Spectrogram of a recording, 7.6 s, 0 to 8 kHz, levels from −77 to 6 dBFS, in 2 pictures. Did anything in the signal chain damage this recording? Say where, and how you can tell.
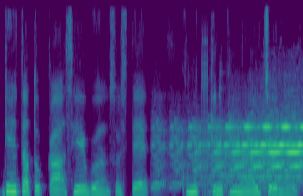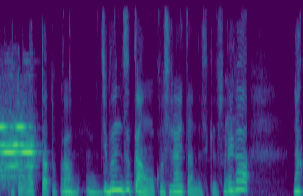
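Yes. Feedback howl, 1.8 to 4.46 s: an acoustic loop between two devices in the same room, from loudspeaker back into microphone, gains level on each trip. It settles into a tone around 2 kHz, peaking about 6 dB above the speech, with the loop repeating roughly every 200 ms.

Concealed Bluetooth headset packet loss, 2.52 to 2.59 s and 6.84 to 6.86 s: on the headset link, lost packets are patched by repeating the last matching waveform. The first burst, with a 60 ms run, sounds like a held buzzy tone. The second loses 15 ms.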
